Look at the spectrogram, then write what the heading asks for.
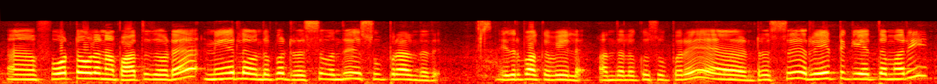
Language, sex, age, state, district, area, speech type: Tamil, female, 18-30, Tamil Nadu, Thoothukudi, rural, spontaneous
